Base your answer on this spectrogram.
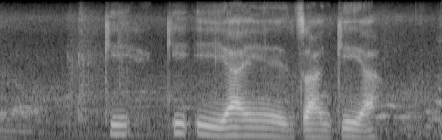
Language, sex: Southern Sotho, male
